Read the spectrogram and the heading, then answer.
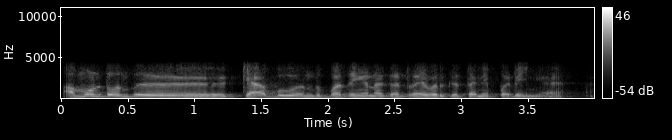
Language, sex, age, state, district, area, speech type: Tamil, male, 45-60, Tamil Nadu, Dharmapuri, rural, conversation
